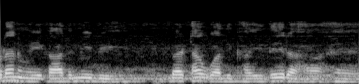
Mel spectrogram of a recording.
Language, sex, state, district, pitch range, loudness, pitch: Hindi, male, Haryana, Rohtak, 135-155 Hz, -15 LUFS, 140 Hz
